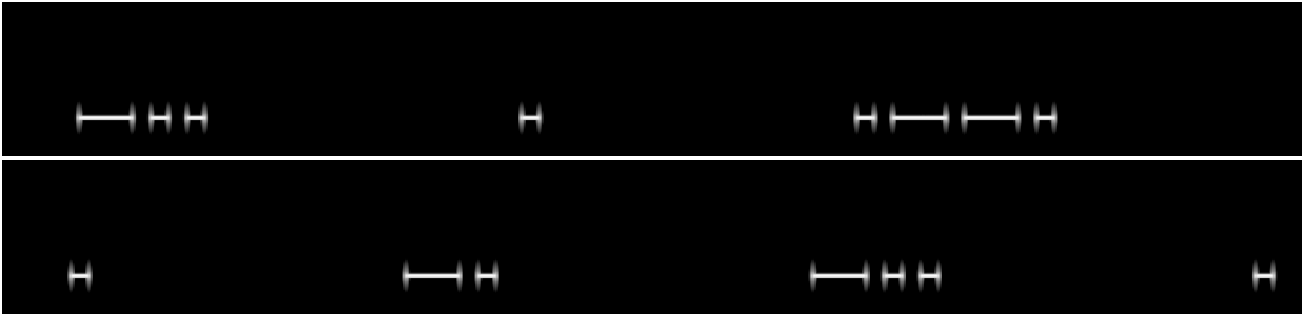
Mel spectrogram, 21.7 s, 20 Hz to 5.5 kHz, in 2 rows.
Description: Morse code, heard as a keyed tone, about 8 wpm, spaced as for 3 wpm, 680 Hz. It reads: DEPENDE
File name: arquivos / texto / texto 22 08ppm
